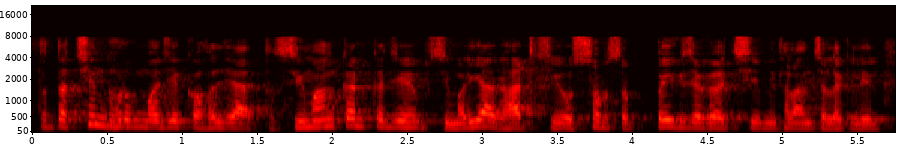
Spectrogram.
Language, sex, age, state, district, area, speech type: Maithili, male, 30-45, Bihar, Darbhanga, rural, spontaneous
